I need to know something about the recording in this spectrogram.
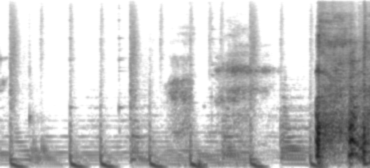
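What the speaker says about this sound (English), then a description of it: "Excuse me for the cough." Soft speech runs through, then a sudden harsh cough bursts out near the end, noticeably louder than the talking.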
